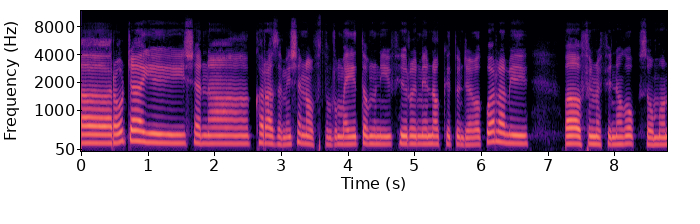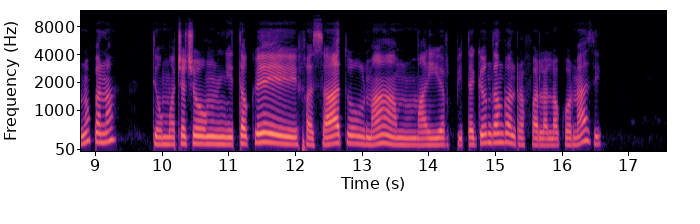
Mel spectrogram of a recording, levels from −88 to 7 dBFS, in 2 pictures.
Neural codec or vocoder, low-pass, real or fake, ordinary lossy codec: codec, 24 kHz, 0.9 kbps, WavTokenizer, medium speech release version 2; 10.8 kHz; fake; none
